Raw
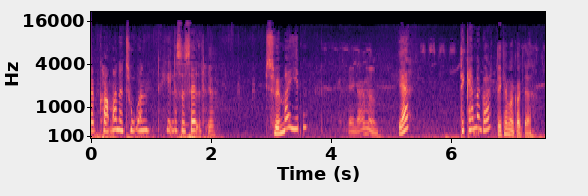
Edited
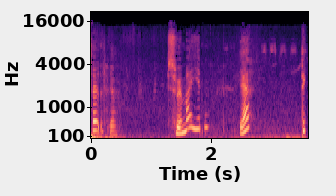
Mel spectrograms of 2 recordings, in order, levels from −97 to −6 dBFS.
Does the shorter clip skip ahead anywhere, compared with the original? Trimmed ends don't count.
yes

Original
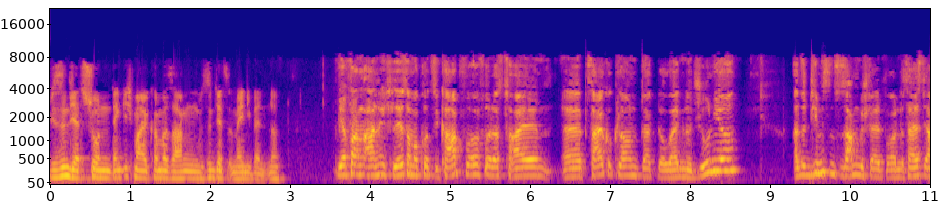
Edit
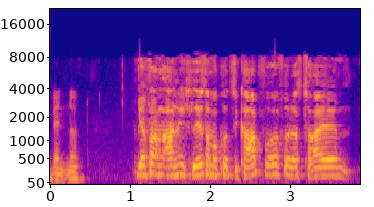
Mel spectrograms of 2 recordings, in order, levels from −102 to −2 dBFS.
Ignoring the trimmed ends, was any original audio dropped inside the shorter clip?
no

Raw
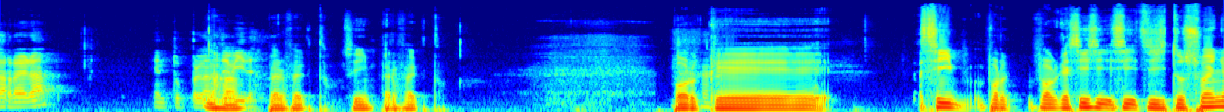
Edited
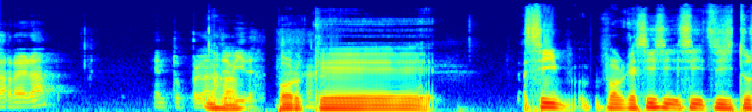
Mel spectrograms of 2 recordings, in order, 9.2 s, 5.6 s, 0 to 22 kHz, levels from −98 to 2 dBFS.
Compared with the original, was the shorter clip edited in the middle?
yes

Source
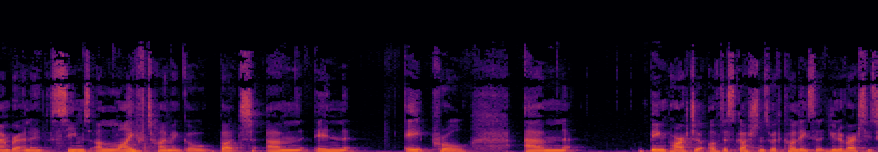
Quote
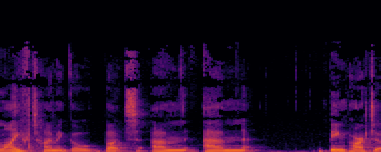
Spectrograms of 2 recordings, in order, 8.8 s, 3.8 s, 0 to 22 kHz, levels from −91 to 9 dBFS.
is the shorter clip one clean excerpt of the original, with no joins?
no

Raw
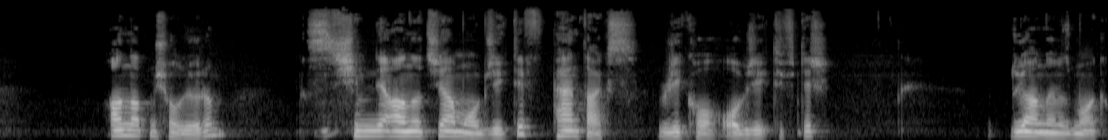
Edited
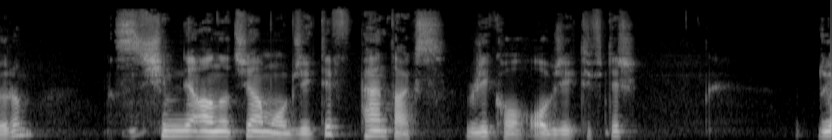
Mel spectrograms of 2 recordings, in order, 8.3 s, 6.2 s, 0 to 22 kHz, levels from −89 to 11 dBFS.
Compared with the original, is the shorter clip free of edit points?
yes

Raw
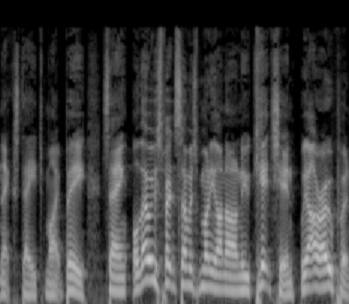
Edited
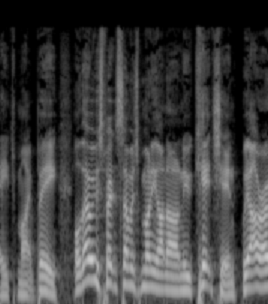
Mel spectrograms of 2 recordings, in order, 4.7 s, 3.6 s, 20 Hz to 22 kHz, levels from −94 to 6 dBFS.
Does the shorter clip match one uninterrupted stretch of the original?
no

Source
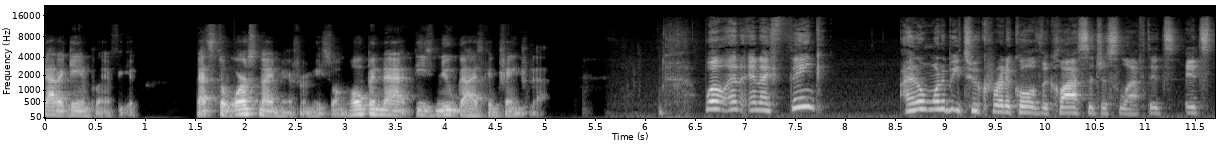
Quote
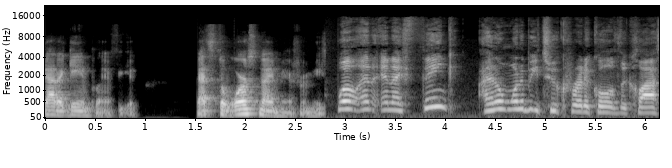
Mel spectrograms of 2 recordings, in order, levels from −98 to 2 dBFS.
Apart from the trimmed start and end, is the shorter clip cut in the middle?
yes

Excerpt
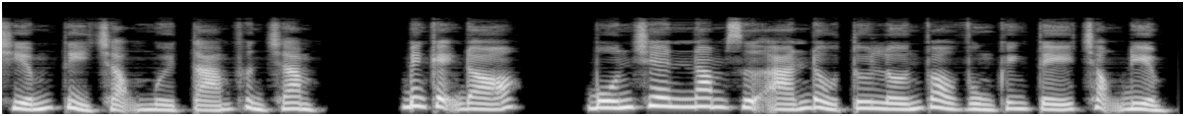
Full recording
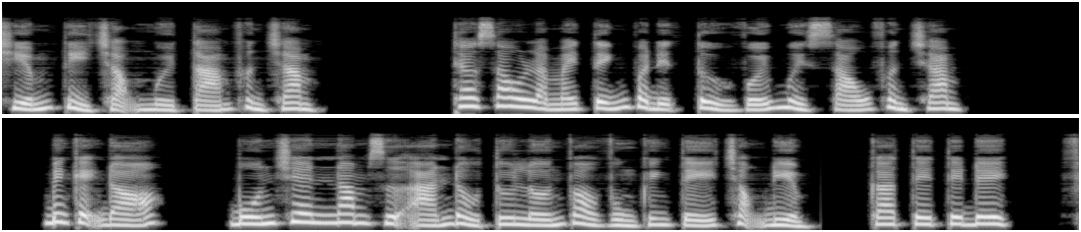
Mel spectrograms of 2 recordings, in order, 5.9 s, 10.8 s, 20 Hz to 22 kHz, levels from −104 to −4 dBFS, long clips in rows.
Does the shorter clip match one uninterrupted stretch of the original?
no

